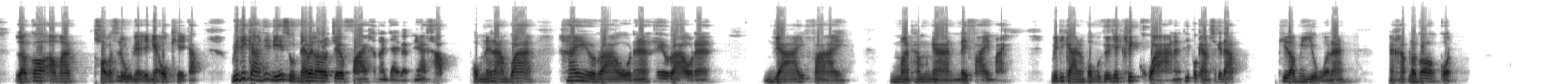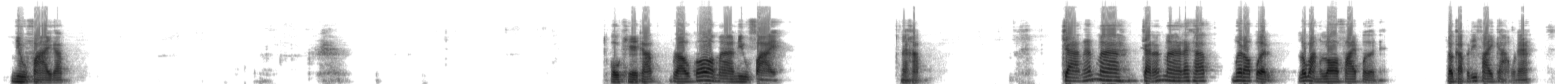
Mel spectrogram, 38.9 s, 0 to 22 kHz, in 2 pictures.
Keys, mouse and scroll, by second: 3.1 scroll up 2, 3.3-3.7 scroll down 4, 4.0-4.7 scroll up 2, 4.4 middle click, 5.2 scroll down 2, 6.0-6.3 scroll down 2, 6.5-7.6 scroll up 4, 7.4 middle click, 13.9 right click, 18.8 click, 29.5 click, 33.7-34.3 scroll up 1, 34.5-34.8 scroll down 1, 37.9 scroll up 1, 38.6 click.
